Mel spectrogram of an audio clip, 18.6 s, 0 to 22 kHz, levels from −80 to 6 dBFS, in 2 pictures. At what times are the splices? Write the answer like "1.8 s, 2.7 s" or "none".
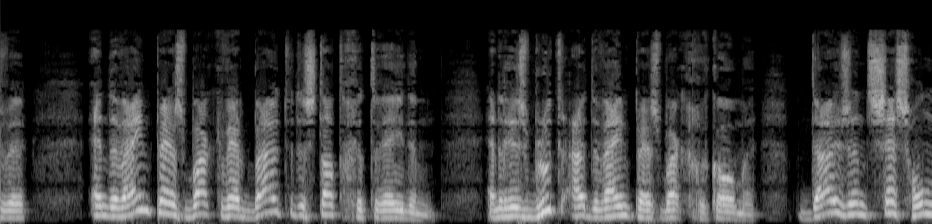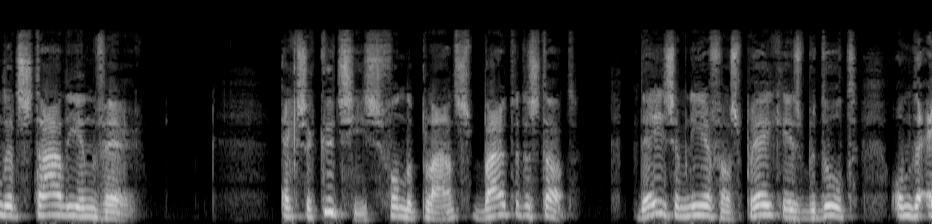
7.9 s, 15.5 s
